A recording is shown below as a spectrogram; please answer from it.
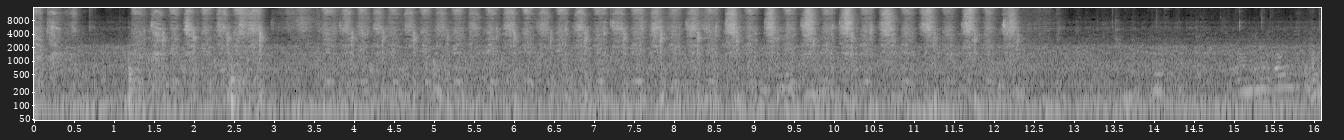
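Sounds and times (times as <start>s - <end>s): hand pump hissing air: 0.0s - 12.6s.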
